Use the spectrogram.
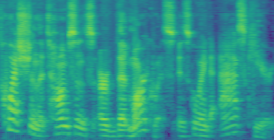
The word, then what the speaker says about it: Marquis: Yes, it's Marquis, not Marquis. I don't I don't know he knows how to say his own name, I assume. Um, so it's Marquis.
